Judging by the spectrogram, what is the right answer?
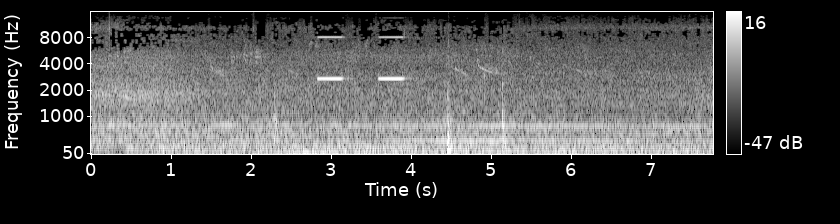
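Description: An engine running steadily with a constant drone, with two short high beeps about three seconds in.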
